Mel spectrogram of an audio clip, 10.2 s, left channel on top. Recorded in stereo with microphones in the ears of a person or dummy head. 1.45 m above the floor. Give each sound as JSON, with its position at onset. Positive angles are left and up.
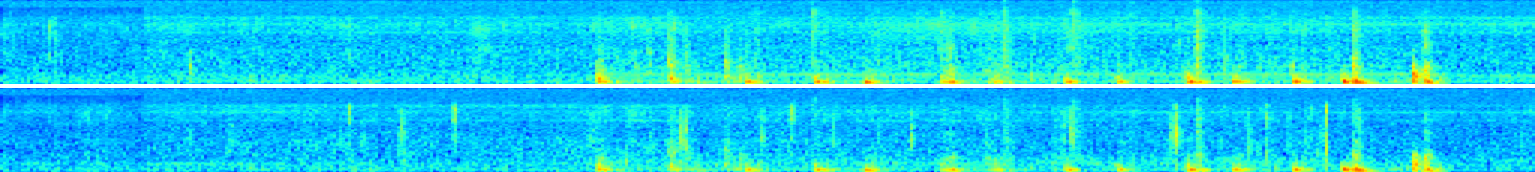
{"t": 4.0, "sound": "a cupboard door", "side_deg": 50, "distance_m": 0.8}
